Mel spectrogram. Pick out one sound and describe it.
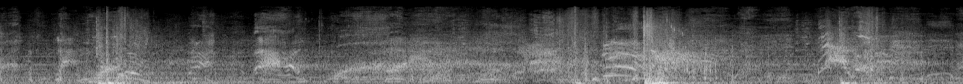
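Heavy blows thud and crunch against a body.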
